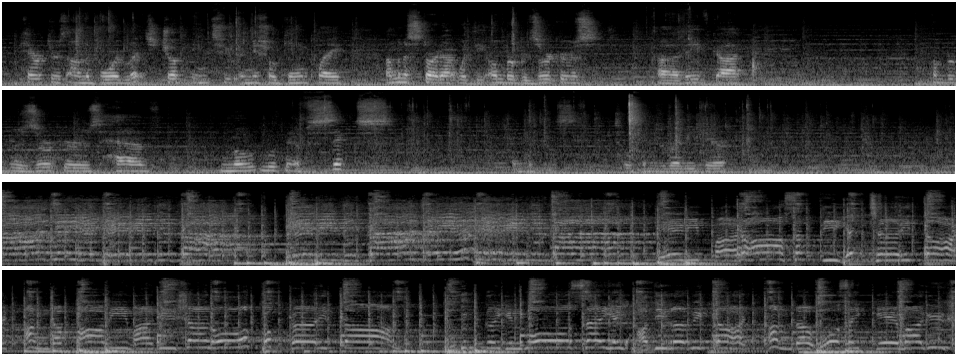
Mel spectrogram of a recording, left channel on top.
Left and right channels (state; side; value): different; both; correlation 0.00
